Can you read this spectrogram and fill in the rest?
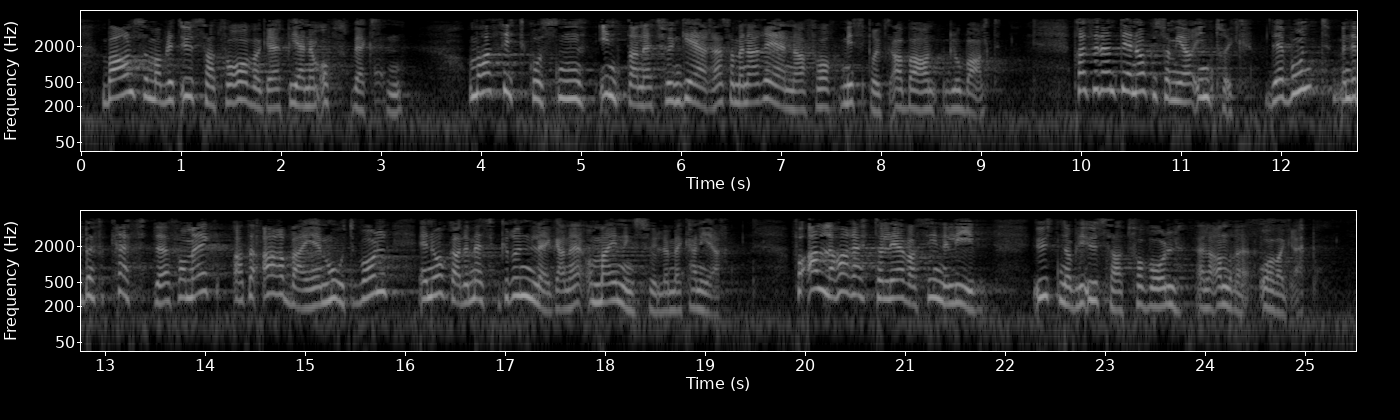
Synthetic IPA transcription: bɑːʁnsɔmhɑblɪt̪ːʉːt̪sɑt̪ːfɔɾoːʋəɡɾeːpəjɛnːɔmɔpʋɛkst̪n̩ | ɔmɔːhɑsɛt̪ːkʰʊsn̩ɪnt̪ənɛt̪fʉŋɡeːɾəsɔmɛɪnɑɾeːnɑfɔʁmɪsbɾʉkt̪ʰɑʋbɑːʁnɡlʊbɑ̰ːlt̪ | pʰɾɛsɪd̪ɛnt̪d̪ɛnoːkəsɔmjøːɾɪnt̪ɾʏkd̪ɛːʋʊnt̪mɛnd̪ɛbəkʰɾɛft̪əfɔɾmɛɡʔɑt̪ʔɑɾbæɪəmuːt̪ʋɔlːɛnoːkəɑːʋd̪ɛmɛst̪ɡʁʉnlɛɡɑnəʔɔmæɪnɪŋsfʉlːəmɛkʰɑnjḛːʁ | fɔɾʔɑlːəɦɑɾɛt̪ʰːɛɔleːʋɑsiːnəliːʋ | ʉːt̪nɔbliːʉːt̪sɑt̪ːfɔɾʋɔlːʔɛ̰lːəɾɑnd̪ʁə̰ʔoːʋəɡɾḛːp

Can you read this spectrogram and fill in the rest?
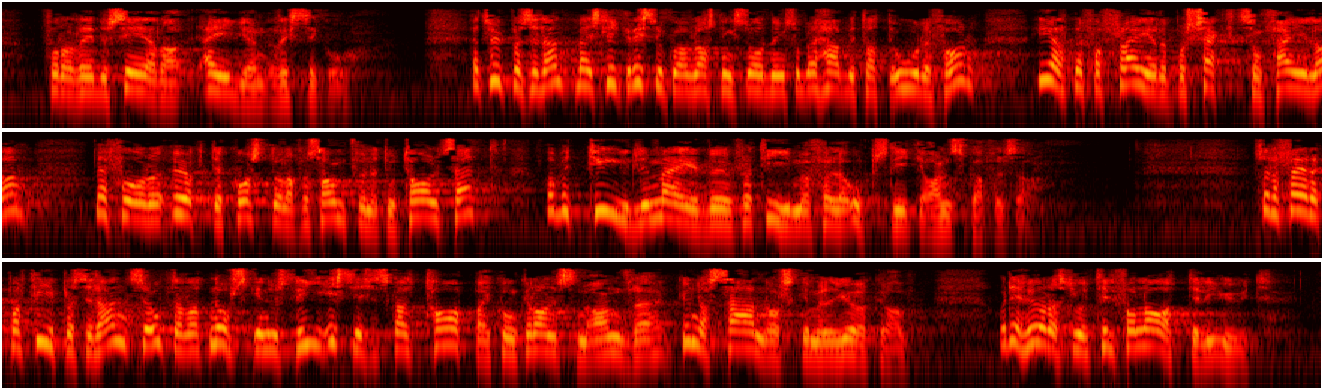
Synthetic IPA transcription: fɔɾɔɾɛd̪ʉseːɾɑæɪɡənɾɪsɪkʊ | jæɡt̪ʰɾʉːɾpʰɾɛsɪd̪ɛnt̪mɛæɪsliːkɾɪsɪkʊɑːʋlɑst̪nɪŋsɔɾɖ̪nɪŋsɔmb̪æɦæːɾbɪt̪ʰɑt̪ːəuːɾəfɔɾjiːɾɑt̪mɛfoːɾflæɪɾəpʰɾʊʂɛkt̪sɔmfæɪləɾ | mɛfoːɾøːkt̪əkʰɔst̪nɑd̪əfɔsɑmfʉnət̪ʰʊt̪ʰɑːlt̪sɛt̪ːɔbət̪ʰyːd̪lɪmæɪɾbʏɾʊkɾɑt̪ʰiːmɛɔfœlːɑʊpsliːkəɑ̰nskɑfəlsə̰ɾ | sɔd̪ɛflæɪɾəpʰɑɾt̪ʰiːpʰɾɛsɪd̪ɛnt̪sɔmæɾʊp̚d̪ɑːɾɑt̪nɔʂkɪnd̪ʉst̪ɾiːɪçːəɪçəskɑlt̪ʰɑːpɑɪkʰʊŋkʉɾɑnsn̩mɛɑnd̪ɾəɡ̥ɾʉnɑsæːɾnɔʂkəmɪljøːkʰɾɑ̰ːʋ | ɔd̪ɛhøːɾəsjʊt̪ʰɪlfɔɭɑːt̪əlɪʉːt̪

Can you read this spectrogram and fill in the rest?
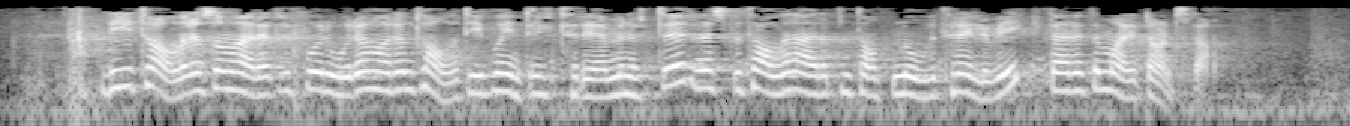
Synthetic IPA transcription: d̪iːt̪ʰɑːləɾəsɔmhæɾɛt̪ːəɾfɔɾuːɾəɦɑɾɛnt̪ʰɑːləʈ̪iːpɔɪnt̪ɪlt̪ʰɾeːmɪnʉt̪ːəɾnɛst̪ət̪ʰɑːləɾæɾɛpəsn̩t̪ʰɑnt̪n̩uːʋət̪ʰɾɛləʋiːkd̪æɾɛt̪ːəɾmɑɾɪt̪ɑ̰ːɳst̪ɑ̰ː

